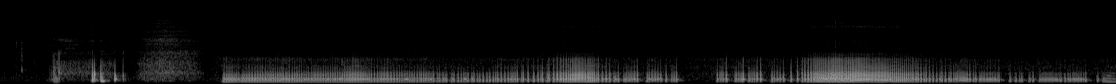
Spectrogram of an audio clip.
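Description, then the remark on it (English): A human voice, croaky, imitates a cat's purr with a low, rumbling, throaty vibration held in long stretches with brief breaks, fairly loud, after a few short sniffing sounds at the start. “And I'll purr for you. Yeah. Actually, it does sound like a proper purr, doesn't it?”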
